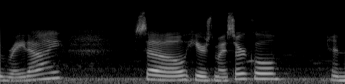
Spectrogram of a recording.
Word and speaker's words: radii: Radius is a line segment from the center to a point on the circle, and a plural pronunciation of that is not radiuses, but radii.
